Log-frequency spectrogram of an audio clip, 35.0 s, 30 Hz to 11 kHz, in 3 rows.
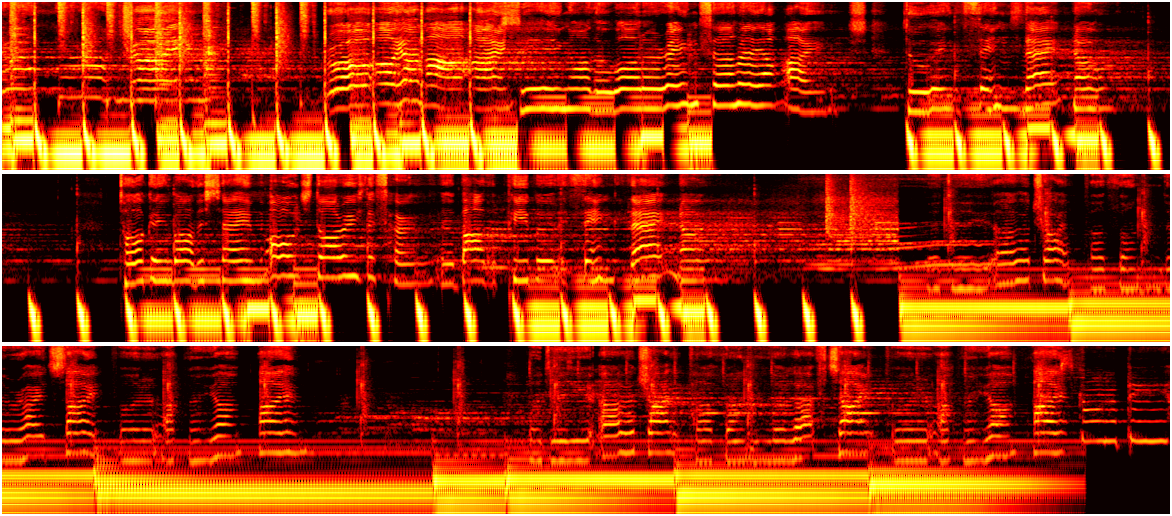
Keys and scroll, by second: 4.8 ctrl+j, 8.0 ctrl+=, 8.2 ctrl+=, 8.5 ctrl+=, 8.8 ctrl+=, 12.8-13.7 typing, 34.1 ctrl+-.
